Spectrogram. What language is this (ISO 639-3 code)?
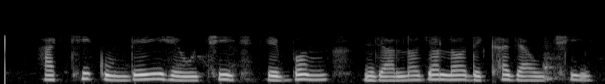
ori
